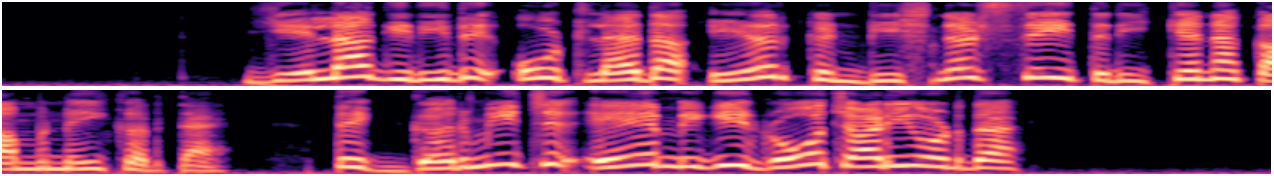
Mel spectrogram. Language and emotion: Dogri, angry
